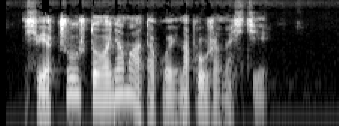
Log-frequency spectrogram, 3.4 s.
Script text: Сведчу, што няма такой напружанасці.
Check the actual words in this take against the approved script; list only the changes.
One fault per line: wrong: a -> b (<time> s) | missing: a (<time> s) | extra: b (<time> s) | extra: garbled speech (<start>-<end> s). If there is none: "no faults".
no faults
